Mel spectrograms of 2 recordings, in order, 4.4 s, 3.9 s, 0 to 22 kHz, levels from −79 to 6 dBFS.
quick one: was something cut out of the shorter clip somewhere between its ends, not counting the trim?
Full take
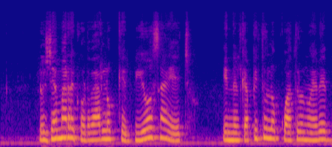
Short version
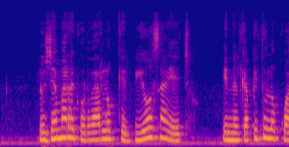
no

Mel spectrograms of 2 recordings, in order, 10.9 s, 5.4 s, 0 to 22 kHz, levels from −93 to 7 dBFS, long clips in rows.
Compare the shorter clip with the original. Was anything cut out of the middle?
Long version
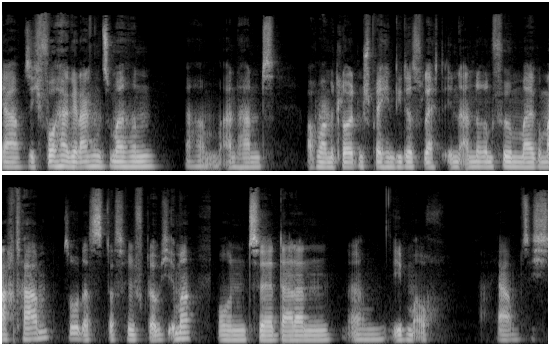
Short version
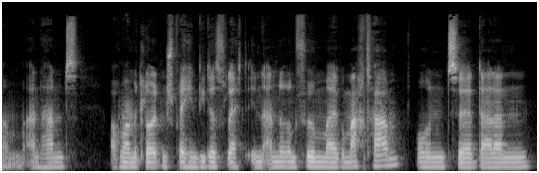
yes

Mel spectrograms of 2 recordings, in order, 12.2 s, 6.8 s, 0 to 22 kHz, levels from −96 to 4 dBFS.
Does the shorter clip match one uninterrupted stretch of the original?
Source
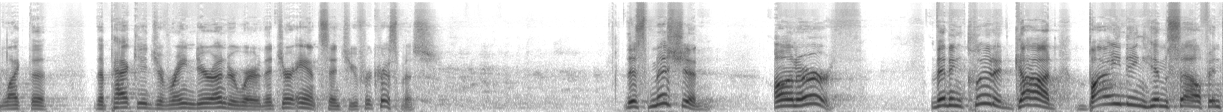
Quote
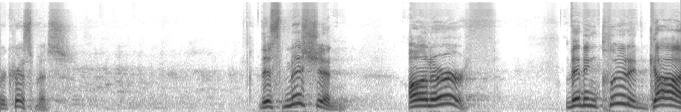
yes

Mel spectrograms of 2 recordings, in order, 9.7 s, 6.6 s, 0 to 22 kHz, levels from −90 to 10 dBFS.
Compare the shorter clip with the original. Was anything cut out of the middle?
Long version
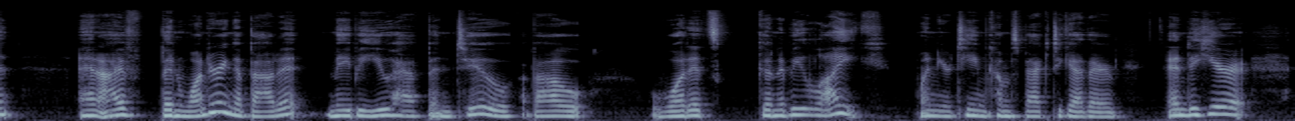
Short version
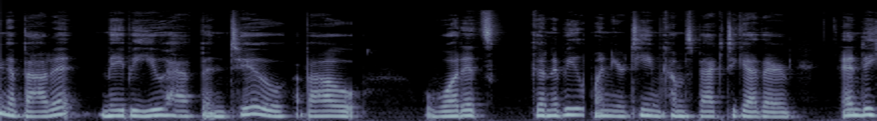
yes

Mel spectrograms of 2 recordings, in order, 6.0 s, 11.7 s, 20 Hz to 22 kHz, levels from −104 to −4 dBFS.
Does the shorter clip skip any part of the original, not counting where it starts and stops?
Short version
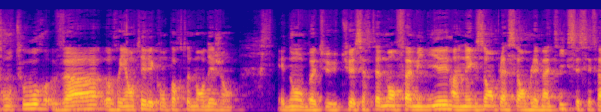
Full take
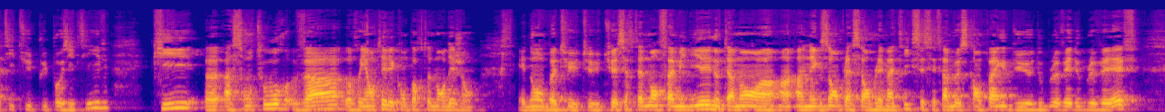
yes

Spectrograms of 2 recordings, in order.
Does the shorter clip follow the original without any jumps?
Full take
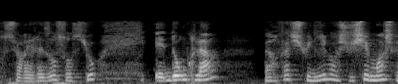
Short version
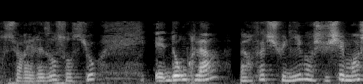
no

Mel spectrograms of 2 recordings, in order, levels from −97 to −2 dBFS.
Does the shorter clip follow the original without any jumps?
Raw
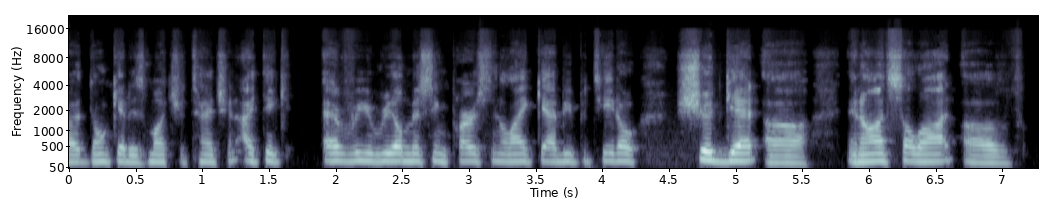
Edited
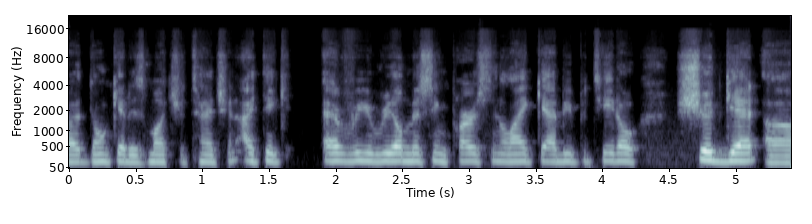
yes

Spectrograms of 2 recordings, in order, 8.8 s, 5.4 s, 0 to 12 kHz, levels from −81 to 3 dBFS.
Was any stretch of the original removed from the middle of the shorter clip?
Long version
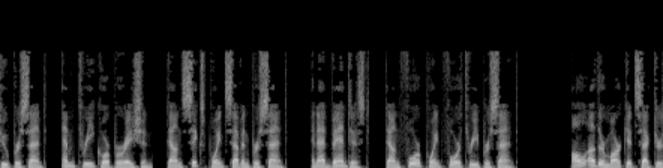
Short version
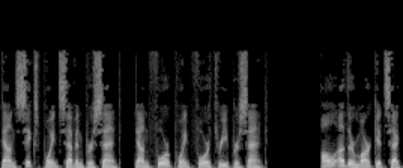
yes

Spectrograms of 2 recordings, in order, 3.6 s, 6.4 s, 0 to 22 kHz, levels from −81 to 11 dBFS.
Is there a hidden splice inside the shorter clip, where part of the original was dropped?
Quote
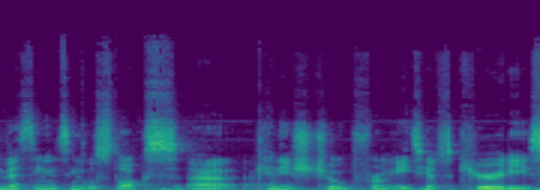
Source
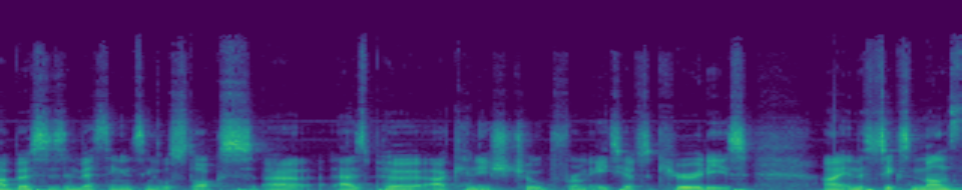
yes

